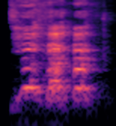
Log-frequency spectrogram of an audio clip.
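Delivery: loud high burst of laughter; high, loud cackling laugh. Real, not acted. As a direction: crack up at your own joke. Laughs at own joke.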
